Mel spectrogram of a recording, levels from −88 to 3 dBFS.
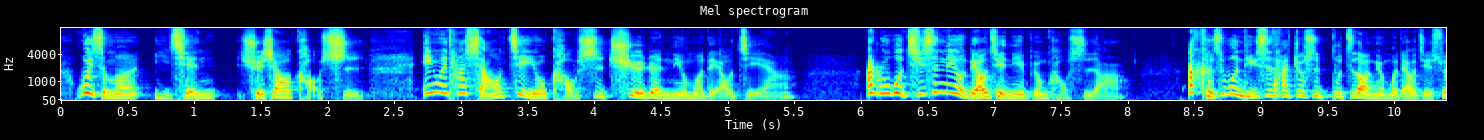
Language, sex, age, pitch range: Chinese, female, 30-49, 165-250 Hz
